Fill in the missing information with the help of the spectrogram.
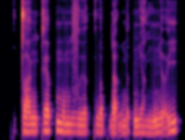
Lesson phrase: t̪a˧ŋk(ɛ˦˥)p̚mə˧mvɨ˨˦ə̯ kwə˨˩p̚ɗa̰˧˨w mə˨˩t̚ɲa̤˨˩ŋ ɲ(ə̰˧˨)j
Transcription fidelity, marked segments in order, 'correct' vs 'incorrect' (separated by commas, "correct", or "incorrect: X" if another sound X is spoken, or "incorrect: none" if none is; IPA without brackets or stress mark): correct, incorrect: ə̰˧˥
